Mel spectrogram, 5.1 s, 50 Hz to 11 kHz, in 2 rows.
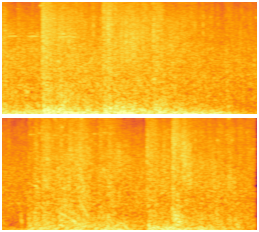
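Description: A bomb explosion and surrounding combat from the Call of Duty 4 video game come through as dense, rumbling bursts with a couple of sharper blasts, fairly quiet and continuous, no talking.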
